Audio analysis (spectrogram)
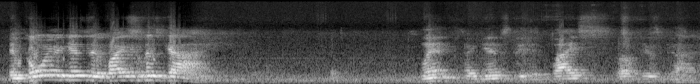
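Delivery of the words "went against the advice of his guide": softer, lower repeat. Acted. Preacher repeats line for effect.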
